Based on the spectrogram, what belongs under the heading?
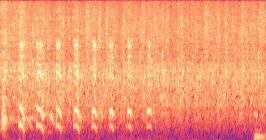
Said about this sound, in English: this applause thing gets me every time. It's a little entertainment for me.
